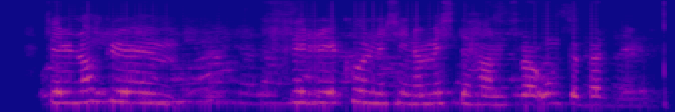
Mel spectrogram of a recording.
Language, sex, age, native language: Icelandic, female, 13, Icelandic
